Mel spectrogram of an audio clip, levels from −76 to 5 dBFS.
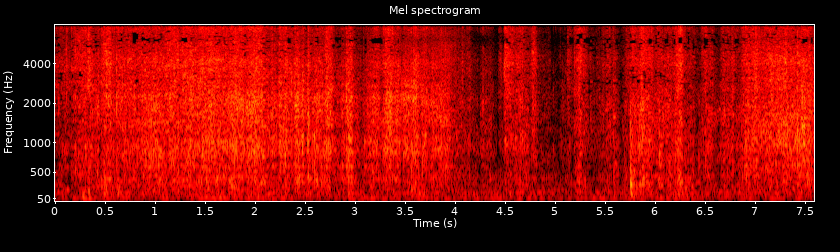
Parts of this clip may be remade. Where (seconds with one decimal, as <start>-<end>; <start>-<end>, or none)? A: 3.5-4.5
